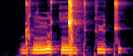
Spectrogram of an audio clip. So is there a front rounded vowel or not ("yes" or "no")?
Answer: yes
